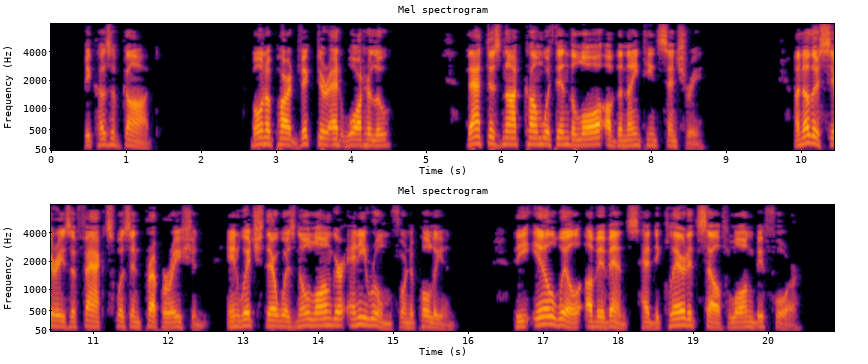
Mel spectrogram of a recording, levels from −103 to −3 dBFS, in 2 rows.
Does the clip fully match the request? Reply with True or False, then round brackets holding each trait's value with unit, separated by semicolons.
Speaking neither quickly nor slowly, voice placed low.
False (130 wpm; 130 Hz)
